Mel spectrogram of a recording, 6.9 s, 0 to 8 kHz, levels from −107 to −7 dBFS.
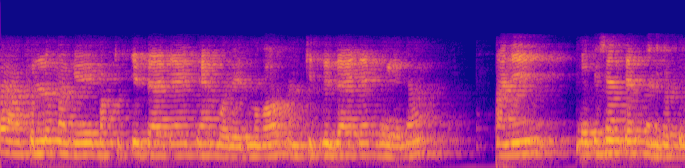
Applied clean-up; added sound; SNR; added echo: none; none; none; reverberation time 0.9 s.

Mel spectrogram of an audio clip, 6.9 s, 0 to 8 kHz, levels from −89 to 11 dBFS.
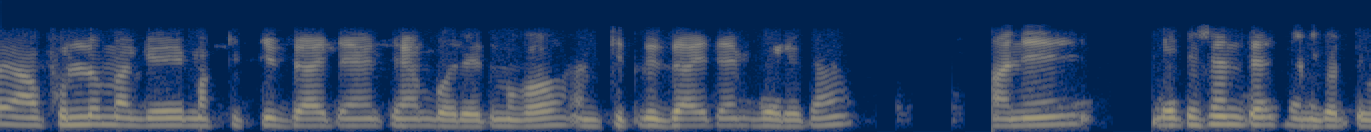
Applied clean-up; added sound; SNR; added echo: none; none; none; none.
